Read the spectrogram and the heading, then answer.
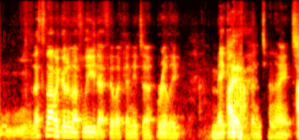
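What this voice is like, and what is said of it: Usual voice. Nothing is said of it.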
